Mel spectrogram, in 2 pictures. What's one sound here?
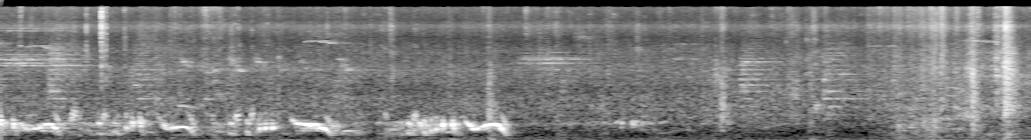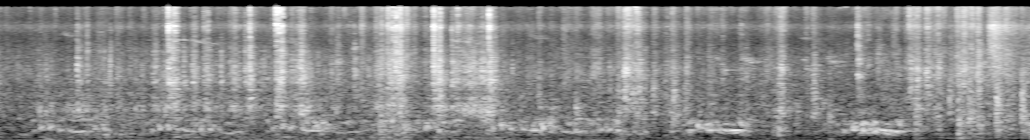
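Pigeons coo with low, throaty calls.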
